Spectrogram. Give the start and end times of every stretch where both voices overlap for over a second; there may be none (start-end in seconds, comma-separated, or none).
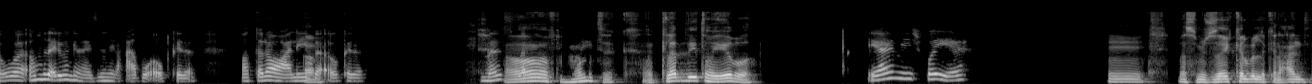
none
